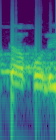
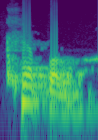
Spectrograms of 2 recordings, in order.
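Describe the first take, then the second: First: The first k has no puff of air. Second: The first k has a puff of air. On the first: The speaker calls it wrong. "It's not কাপল" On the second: The speaker calls it right. "It will be খেপল"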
